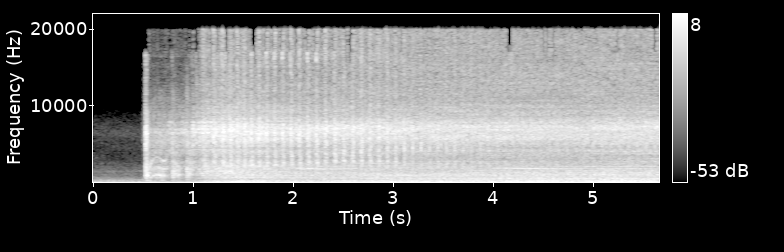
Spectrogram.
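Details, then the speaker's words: Engine catches and settles into a fast, light tick over the idle, about four a second; the owner suspects engine knock, source unconfirmed, perhaps valvetrain. "Hear that clicking noise? Yeah, it's right here. On this. Yeah, don't worry about that. What? No, I think I have engine knock, and I'm not sure why."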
